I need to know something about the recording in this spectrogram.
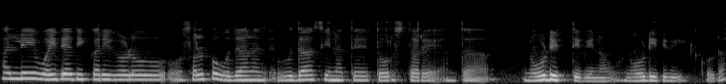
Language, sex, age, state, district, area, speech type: Kannada, female, 30-45, Karnataka, Chitradurga, urban, spontaneous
